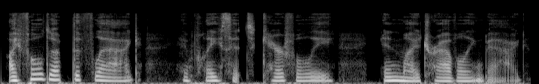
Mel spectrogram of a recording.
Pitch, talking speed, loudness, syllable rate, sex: 175 Hz, 145 wpm, -19 LUFS, 4.6 syllables/s, female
